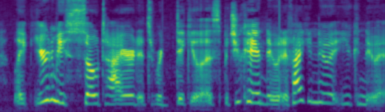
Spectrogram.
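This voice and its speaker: Over noticeable background noise, a woman talks at a very fast pace with big swings in loudness. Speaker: vlogger and early childhood educator. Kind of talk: casual Q&A vlog. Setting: backseat of a car. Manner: soft-spoken.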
